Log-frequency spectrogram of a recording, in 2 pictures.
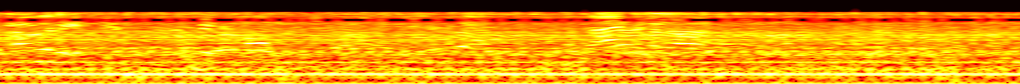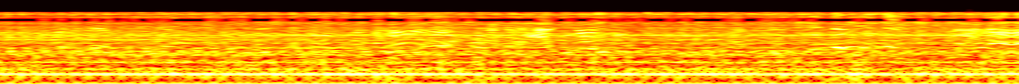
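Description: Steady low drone of a boat's motor, with several people talking at once over it.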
